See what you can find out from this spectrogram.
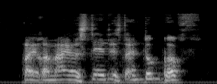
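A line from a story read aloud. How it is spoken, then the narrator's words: Parrot's shrill screech. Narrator (German): kreischte der Papagei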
